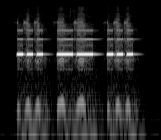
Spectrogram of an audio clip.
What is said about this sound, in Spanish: De repente, recibe un mensaje y se despierta.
